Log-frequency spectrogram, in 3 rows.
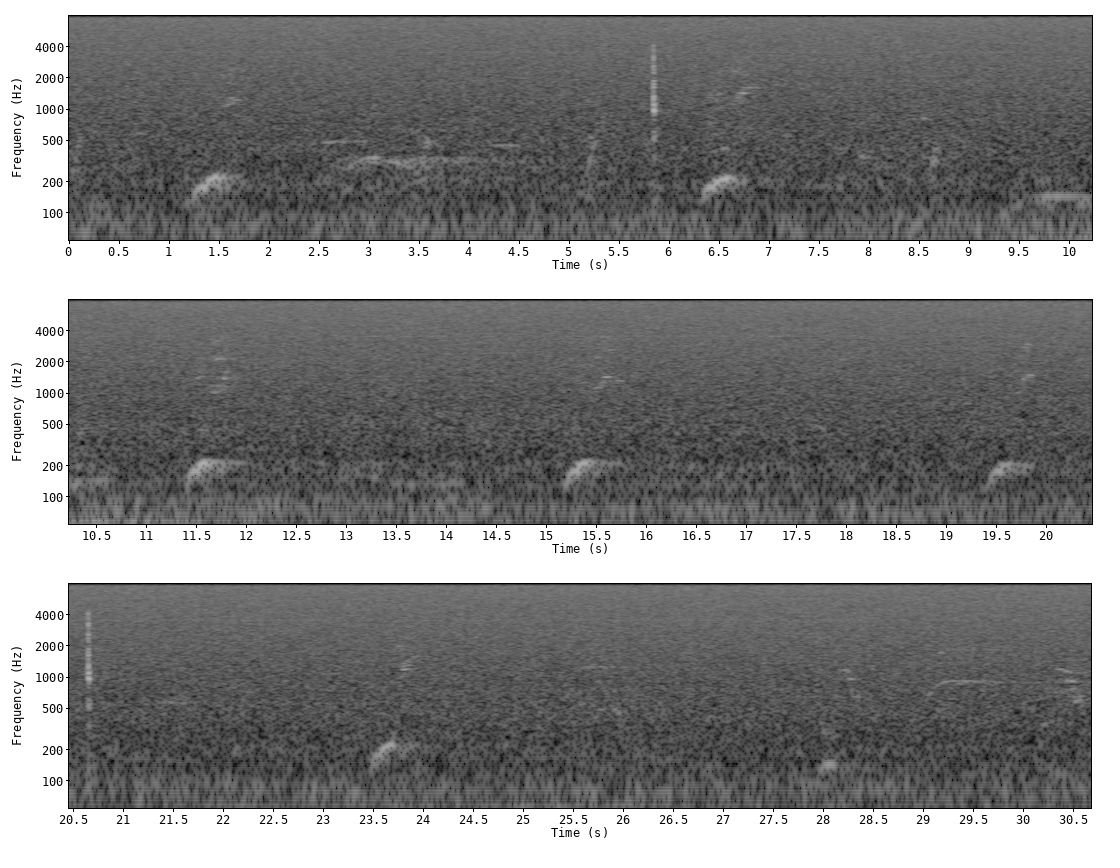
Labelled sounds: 6.7	6.9	humpback whale, 1.2 to 1.7 kHz
29.1	29.5	humpback whale, 0.80 to 0.96 kHz

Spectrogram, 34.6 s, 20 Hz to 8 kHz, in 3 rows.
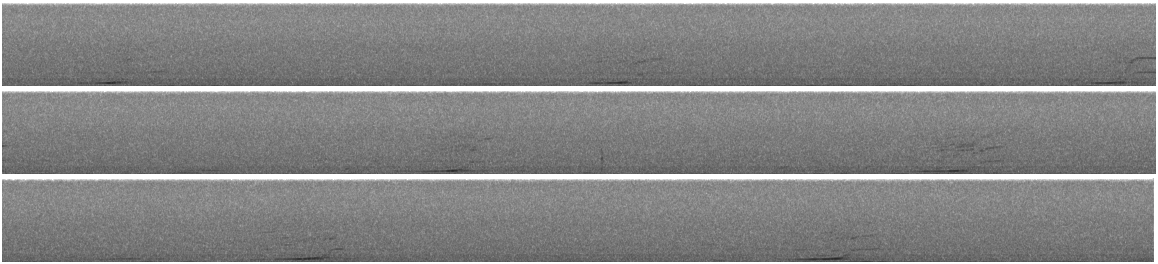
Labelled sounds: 6.3	6.6	humpback whale, 2.1 to 2.7 kHz
11.2	11.6	humpback whale, 1.2 to 2.8 kHz
21.3	21.6	humpback whale, 1.1 to 2.7 kHz
31.6	31.9	humpback whale, 1.1 to 2.7 kHz

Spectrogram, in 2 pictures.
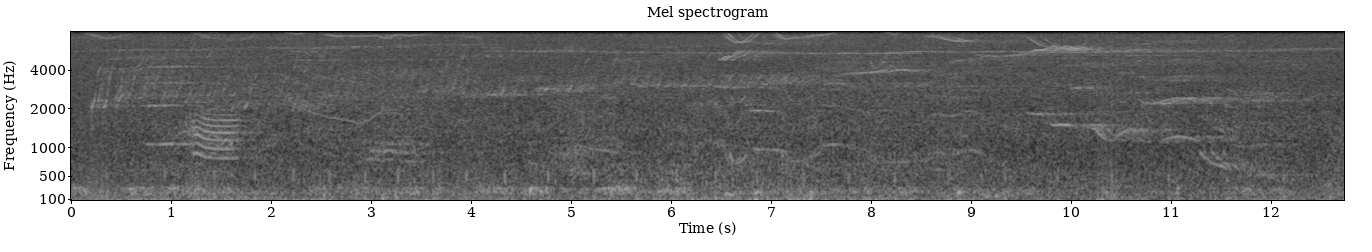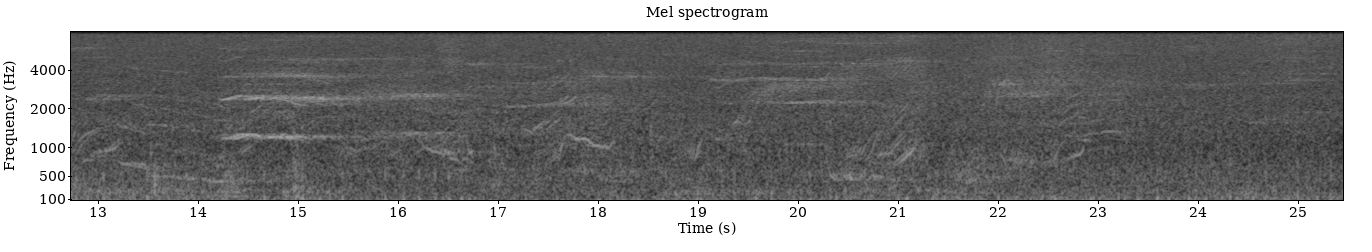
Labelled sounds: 0.1	1.8	killer whale, southern resident, 0.31 to 5.8 kHz
17.1	18.1	killer whale, southern resident, 0.57 to 3.2 kHz
21.8	23.0	killer whale, southern resident, 0.70 to 5.9 kHz

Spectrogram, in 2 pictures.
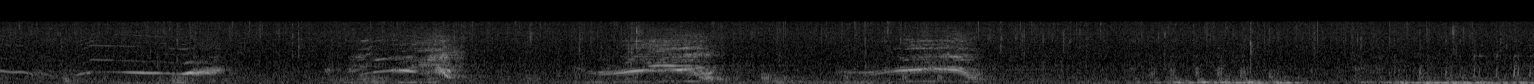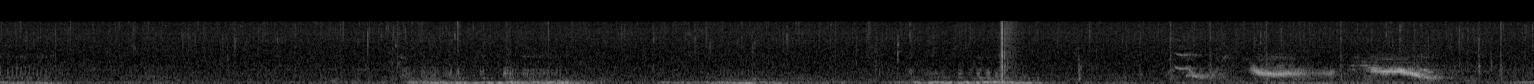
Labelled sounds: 0.8	2.0	humpback whale, 1.0 to 3.9 kHz
3.5	4.7	humpback whale, 0.78 to 2.7 kHz
6.5	7.2	humpback whale, 0.78 to 2.2 kHz
9.1	9.7	humpback whale, 0.78 to 3.1 kHz
27.1	27.4	humpback whale, 1.4 to 1.7 kHz
28.9	29.2	humpback whale, 0.78 to 1.2 kHz

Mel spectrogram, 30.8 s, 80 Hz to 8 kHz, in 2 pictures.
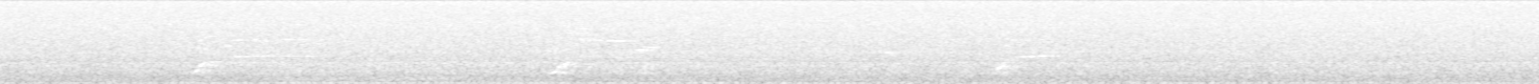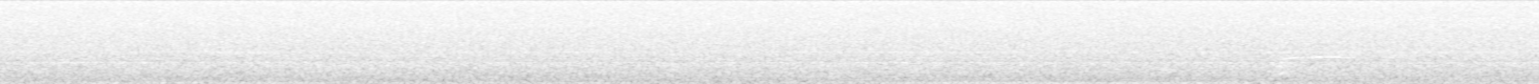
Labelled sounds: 2.4	2.8	humpback whale, 0.96 to 1.1 kHz
7.4	7.7	humpback whale, 1.3 to 1.6 kHz
10.2	10.6	humpback whale, 0.96 to 1.1 kHz
28.5	28.9	humpback whale, 0.96 to 1.1 kHz

